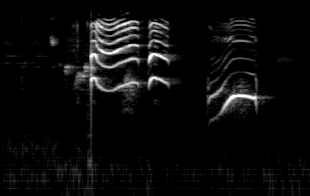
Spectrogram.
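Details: Black-throated laughingthrush song to set other birds singing: a sharp click, then a rich harmonic whistled note with a brief echo, and after a pause a rising-falling arched whistle.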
